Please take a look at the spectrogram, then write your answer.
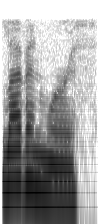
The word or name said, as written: Leavenworth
